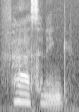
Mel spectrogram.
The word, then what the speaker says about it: fastening: seat belt or uh we are calling it fastening the tea is silent what can happen if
